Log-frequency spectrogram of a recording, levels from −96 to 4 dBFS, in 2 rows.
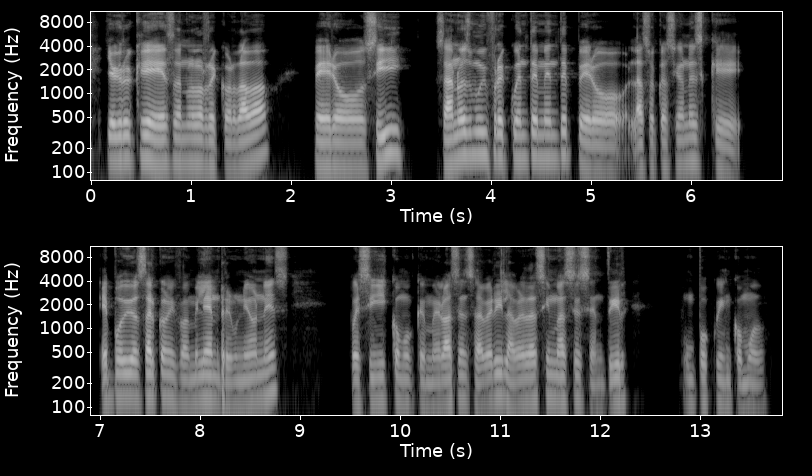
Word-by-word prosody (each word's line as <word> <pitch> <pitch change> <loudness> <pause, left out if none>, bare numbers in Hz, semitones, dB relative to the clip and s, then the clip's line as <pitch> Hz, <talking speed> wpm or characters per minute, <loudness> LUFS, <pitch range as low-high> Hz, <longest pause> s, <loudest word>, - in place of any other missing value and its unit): yo 140 0 +5
creo 145 0 +1
que 145 -3 +8
eso 135 +1 +1
no 130 0 -5
lo 130 0 +1
recordaba, 125 +7 +1 0.4
pero 120 -1 +3
sí, 160 +6 +3 0.3
o - - -23
sea, 130 0 +5
no 150 - +3
es 160 - 0
muy 165 0 -2
frecuentemente, 150 0 -1
pero 115 -8 0
las 115 - -1
ocasiones 130 +3 -3
que - - -4 0.5
he 120 - +1
podido 135 +1 0
estar 130 0 +3
con 135 - -3
mi 125 - -7
familia 120 +2 -1
en 125 - -5
reuniones, 120 +8 -4 0.6
pues 115 -2 -3
sí, 120 0 -1
como 115 -2 -9
que 110 - -8
me 105 +1 -7
lo 110 - +2
hacen 125 +2 -5
saber 115 +4 -2
y 135 - +1
la 125 - -3
verdad, 115 +2 -2
sí 130 - -1
me 125 -1 -2
hace 125 +1 -2
sentir 110 +4 -2 0.5
un 115 -1 -17
poco 115 0 -10
incómodo. 100 -2 -10
125 Hz, 195 wpm, -28 LUFS, 115-140 Hz, 0.6 s, que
